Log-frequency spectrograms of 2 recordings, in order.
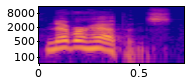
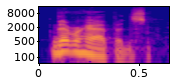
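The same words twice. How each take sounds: First: NEVER pitched high and hit hard in "Never happens"; emphatic denial. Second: Said in the usual way. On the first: Shown as a demonstration. To the viewers about women never objecting, Never punched high. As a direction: punch "Never" up high, then let it drop. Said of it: "emphatic repeated denial". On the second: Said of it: "quieter repeat".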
